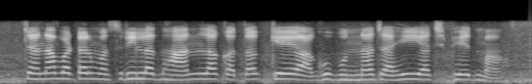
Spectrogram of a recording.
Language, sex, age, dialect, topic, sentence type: Chhattisgarhi, female, 18-24, Eastern, agriculture, question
